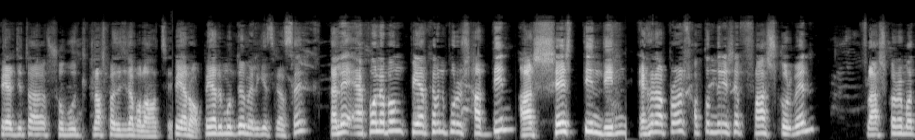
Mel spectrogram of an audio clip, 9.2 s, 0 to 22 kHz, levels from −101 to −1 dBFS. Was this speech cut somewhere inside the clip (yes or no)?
yes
